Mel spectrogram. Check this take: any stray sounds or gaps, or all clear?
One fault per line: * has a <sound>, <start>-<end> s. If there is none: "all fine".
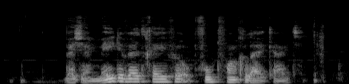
all fine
